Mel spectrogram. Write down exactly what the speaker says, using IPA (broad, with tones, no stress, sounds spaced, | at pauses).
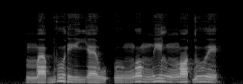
m ɐ˨ b u˥˨ ɾ i˨ j ɛ˨˩˦ w ʔ u˨ ŋ o˥˨ m i˥˨ l ŋ ɔ˥˨ ɗ u˥˨ ɪ̯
